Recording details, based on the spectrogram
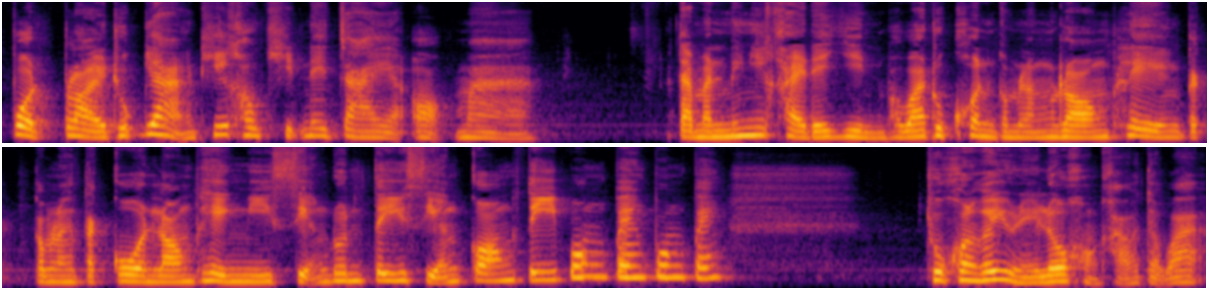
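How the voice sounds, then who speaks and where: Talking fast in a fairly low voice, a woman on her podcast gives a casual review of a TV series. Her retelling of scenes is lively and full of restarts.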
